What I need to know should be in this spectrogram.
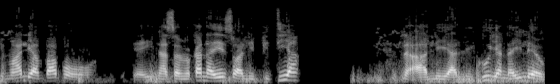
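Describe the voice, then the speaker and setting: A man talks at a fairly quick pace with lively intonation. The sound is dry with no echo, with light background noise. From Kenya, Meru; Kenya. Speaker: pastor. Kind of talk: interview explanation. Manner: halting, with repetitions. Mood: cheerful, smiling. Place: open country. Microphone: handheld.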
